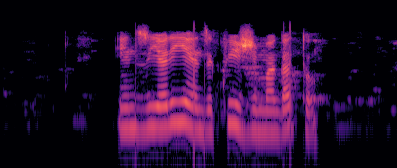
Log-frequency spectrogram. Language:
Kinyarwanda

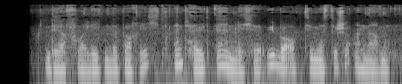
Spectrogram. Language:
German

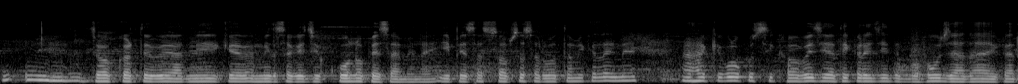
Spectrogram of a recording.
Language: Maithili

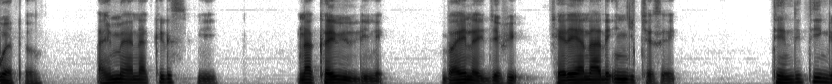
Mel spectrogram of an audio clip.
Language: Kanembu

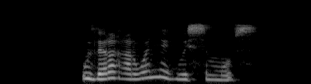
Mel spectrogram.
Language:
Kabyle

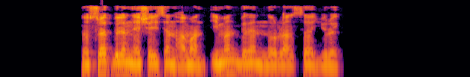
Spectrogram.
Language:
Uyghur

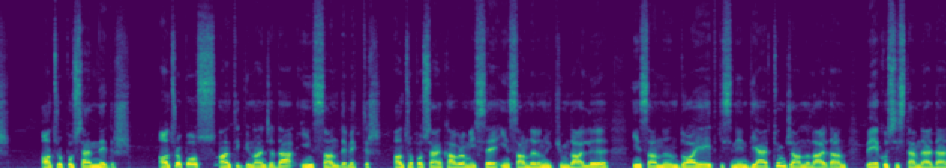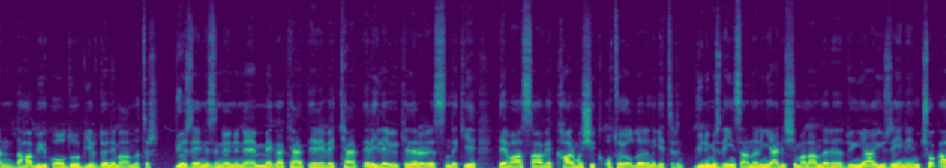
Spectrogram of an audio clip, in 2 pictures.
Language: Turkish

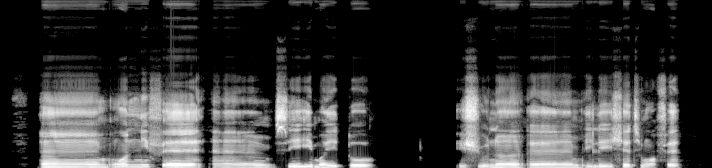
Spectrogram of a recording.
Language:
Yoruba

